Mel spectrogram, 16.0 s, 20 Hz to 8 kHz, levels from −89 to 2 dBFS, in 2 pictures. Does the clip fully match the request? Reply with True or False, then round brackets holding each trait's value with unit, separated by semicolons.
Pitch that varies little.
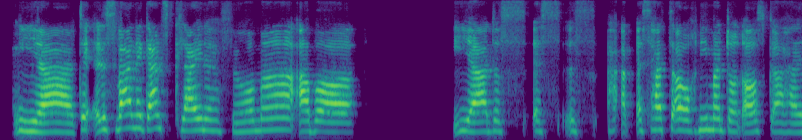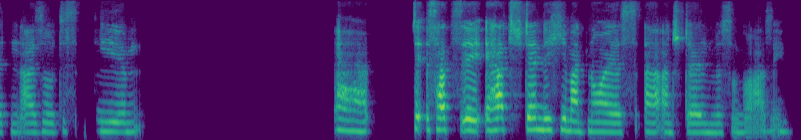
False (3.2 semitones)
